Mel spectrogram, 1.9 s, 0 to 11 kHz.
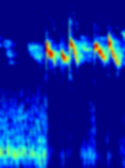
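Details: White-eye kept in a cage, singing openly on 18 May 2022 after a completed deworming course. A faint high trill with low hum gives way to five loud, sharp, high notes that fall in pitch, the last ones slurring downward.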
